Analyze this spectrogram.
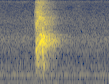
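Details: Captive carrion crow sneezing after getting water in its nose: one short, explosive, hissy burst, clearly the main sound, in a quiet indoor room with a faint steady hum.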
